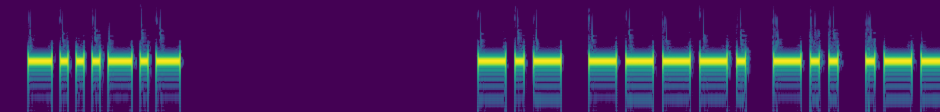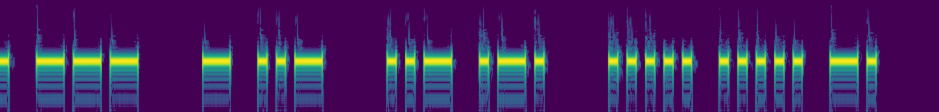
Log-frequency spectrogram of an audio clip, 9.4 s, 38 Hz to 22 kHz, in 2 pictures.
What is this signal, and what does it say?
Morse code, heard as a keyed tone, about 29 wpm, 700 Hz. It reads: <BK> K9DWO TU UR 55N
